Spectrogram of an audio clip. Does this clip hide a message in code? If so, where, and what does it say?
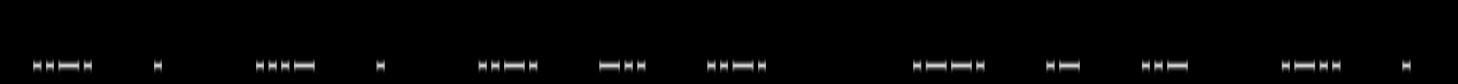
Yes: Morse code (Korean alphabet) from 0.3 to 14.2 s, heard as a keyed tone, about 19 wpm, spaced as for 10 wpm, 880 Hz. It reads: 나라는 죄가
